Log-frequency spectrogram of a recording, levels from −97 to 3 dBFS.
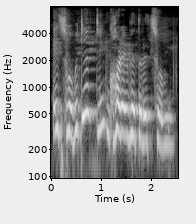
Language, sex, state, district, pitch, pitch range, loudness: Bengali, female, West Bengal, Cooch Behar, 300 Hz, 250-325 Hz, -15 LUFS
